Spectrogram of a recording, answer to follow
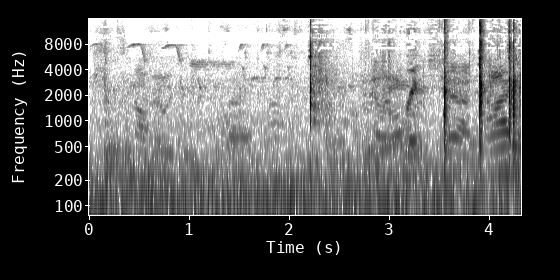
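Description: A few single sharp smacks, one about two seconds in and two more near the end, over faint murmuring voices of spectators.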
